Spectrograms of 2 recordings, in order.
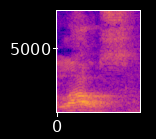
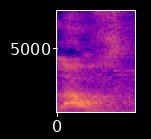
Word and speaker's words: louse: Right, louse, not louse.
